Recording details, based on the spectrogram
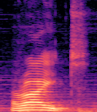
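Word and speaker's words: write: এই যে ডব্লিউ এর পরে আর আই থাকলে ডব্লিউ এর উচ্চারণ হয় না। যেমন রাইট, রাইটার, return, রাইটেবলি, রাইট headed, রিট, রাইট down.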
